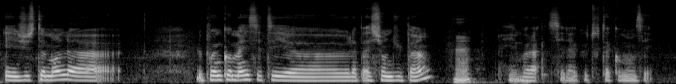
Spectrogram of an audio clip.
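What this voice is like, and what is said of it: Slight southern French accent. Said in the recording (French): “t'as quand même un petit accent du Sud”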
